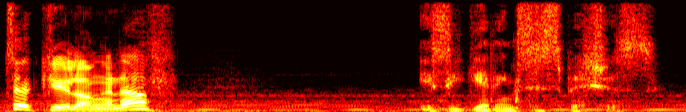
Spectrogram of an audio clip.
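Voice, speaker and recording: An actor playing an urbane, flamboyant mage in a video game, wry, theatrical and self-assured. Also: male voice, medium pitch, big pitch swings, moderate pace, sharp tone. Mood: dry, concerned. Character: witty, flamboyant, urbane male mage from a foreign empire. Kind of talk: video game character acting. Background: music.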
